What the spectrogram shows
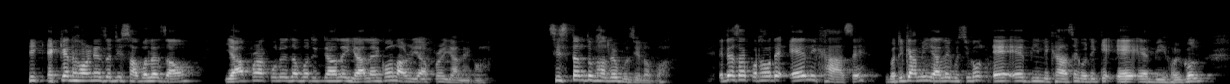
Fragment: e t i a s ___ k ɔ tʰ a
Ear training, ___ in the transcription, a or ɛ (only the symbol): a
